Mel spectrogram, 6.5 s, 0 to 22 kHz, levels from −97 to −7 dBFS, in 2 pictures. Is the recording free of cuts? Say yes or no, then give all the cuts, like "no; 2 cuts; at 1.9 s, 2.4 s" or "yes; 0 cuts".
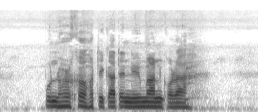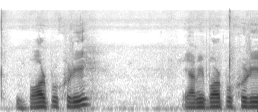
yes; 0 cuts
